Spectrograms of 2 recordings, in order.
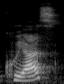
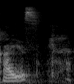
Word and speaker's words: Qais: For example, we know in Medina, Zayd bin Thabit, in Mecca, Abdullah bin Saib, in Basra, Amir ibn Abdul Quyas. Sorry for the pronunciation. Qais.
